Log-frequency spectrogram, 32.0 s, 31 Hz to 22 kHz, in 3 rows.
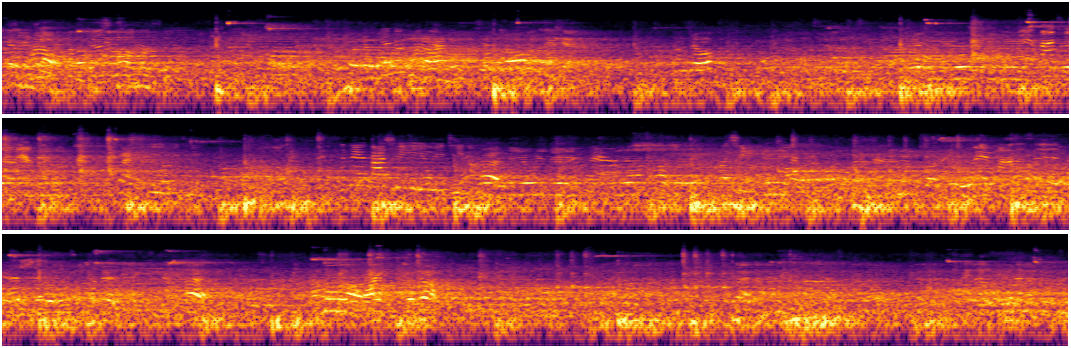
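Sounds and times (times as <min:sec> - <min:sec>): voices echoing in gym: 0:00.0 - 0:32.0.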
